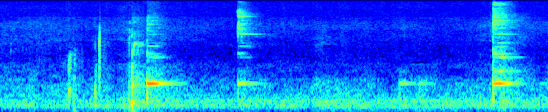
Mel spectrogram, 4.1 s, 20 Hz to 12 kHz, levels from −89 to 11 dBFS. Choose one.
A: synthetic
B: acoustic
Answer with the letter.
B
